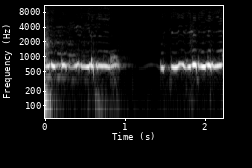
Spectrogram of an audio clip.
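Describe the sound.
A turkey sound effect: a tonal, cooing bird call in two bursts separated by a brief silence, steady in pitch, moderately loud and heard alone without talk.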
